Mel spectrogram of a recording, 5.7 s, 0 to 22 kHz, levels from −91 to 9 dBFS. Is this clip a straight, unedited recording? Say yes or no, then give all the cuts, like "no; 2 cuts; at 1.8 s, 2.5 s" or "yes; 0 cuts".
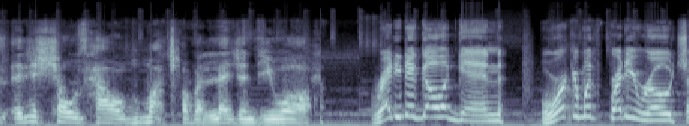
no; 1 cut; at 2.8 s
